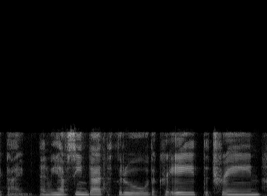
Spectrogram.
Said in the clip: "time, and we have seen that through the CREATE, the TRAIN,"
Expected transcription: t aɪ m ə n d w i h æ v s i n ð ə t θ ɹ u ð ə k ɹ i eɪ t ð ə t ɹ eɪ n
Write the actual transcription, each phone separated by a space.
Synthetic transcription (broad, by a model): t aɪ m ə n w i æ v s i n ð ə t θ ɹ u ð ə k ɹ i eɪ t ð ə t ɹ eɪ n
